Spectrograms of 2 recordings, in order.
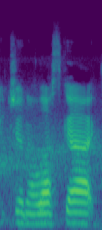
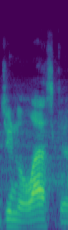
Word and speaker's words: Junaluska: We're in Waynesville, North Carolina, and we are staying at Lake Junaluska Campground. You said it right. Thank you. I keep calling it Junaluska. I know. But it's nowhere near Alaska.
